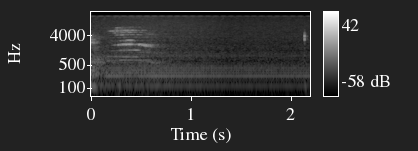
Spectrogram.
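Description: A brief high-pitched squeak or cry, about half a second long, early on, then a faint steady hum.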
